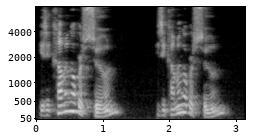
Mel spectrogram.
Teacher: And we stress important words. Coming is the verb. We stress coming.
